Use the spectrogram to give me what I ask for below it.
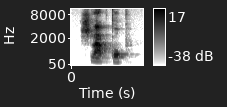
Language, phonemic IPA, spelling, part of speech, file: Dutch, /ˈslaːp.kɔp/, slaapkop, noun, Nl-slaapkop.ogg
- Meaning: 1. a sleepy or lazy person, a sleepyhead 2. unclear head (as when just woken up)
